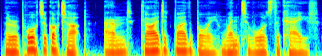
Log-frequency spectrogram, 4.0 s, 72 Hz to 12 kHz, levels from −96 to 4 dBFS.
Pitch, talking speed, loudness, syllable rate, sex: 105 Hz, 195 wpm, -20 LUFS, 4.5 syllables/s, male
